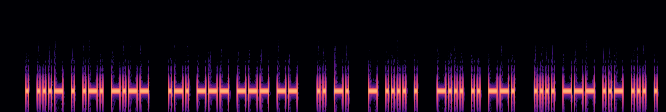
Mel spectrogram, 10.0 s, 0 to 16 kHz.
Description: Morse code, heard as a keyed tone, about 28 wpm, 700 Hz. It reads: EVERY ROOM IN THE BIG HOUSE
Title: Sentences from Top 1000 Words - Review Part 3 - 28wpm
